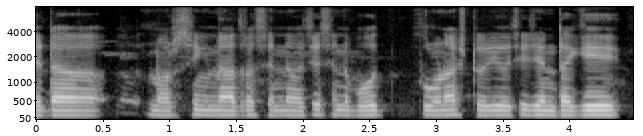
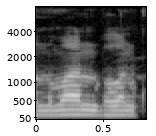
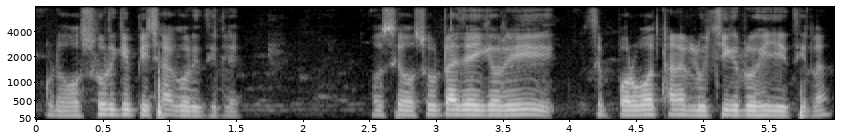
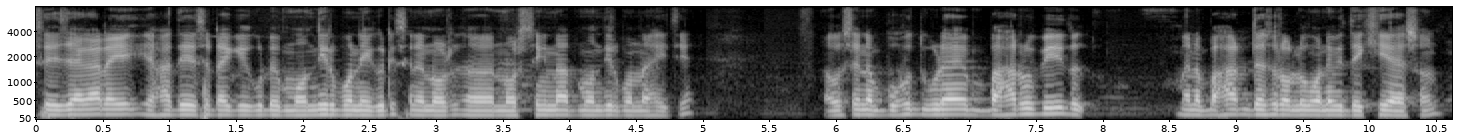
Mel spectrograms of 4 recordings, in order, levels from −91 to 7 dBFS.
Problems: background conversations at intervals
